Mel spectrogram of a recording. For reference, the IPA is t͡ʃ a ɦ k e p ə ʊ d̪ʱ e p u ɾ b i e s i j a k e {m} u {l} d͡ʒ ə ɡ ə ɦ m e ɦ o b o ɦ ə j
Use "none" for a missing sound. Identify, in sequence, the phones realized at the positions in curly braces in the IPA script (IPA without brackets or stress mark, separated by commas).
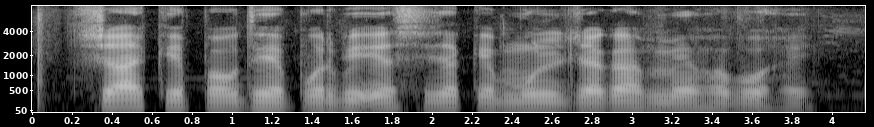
m, l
